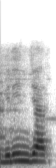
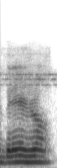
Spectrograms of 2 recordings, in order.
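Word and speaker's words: Bérenger: তখন একজন বলছে যে বিরিঞ্জার ইংরেজি উচ্চারণ করলে বিরিঞ্জার, ফরাসি উচ্চারণ করলে ব্রেরো হবে। তো বিরিঞ্জার বলছে যে ওই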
